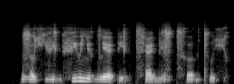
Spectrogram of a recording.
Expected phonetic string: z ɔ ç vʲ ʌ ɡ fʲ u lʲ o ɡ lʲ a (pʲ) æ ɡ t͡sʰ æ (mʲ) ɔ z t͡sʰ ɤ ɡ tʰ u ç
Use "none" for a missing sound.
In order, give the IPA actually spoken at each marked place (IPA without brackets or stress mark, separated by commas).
pʲ, bʲ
